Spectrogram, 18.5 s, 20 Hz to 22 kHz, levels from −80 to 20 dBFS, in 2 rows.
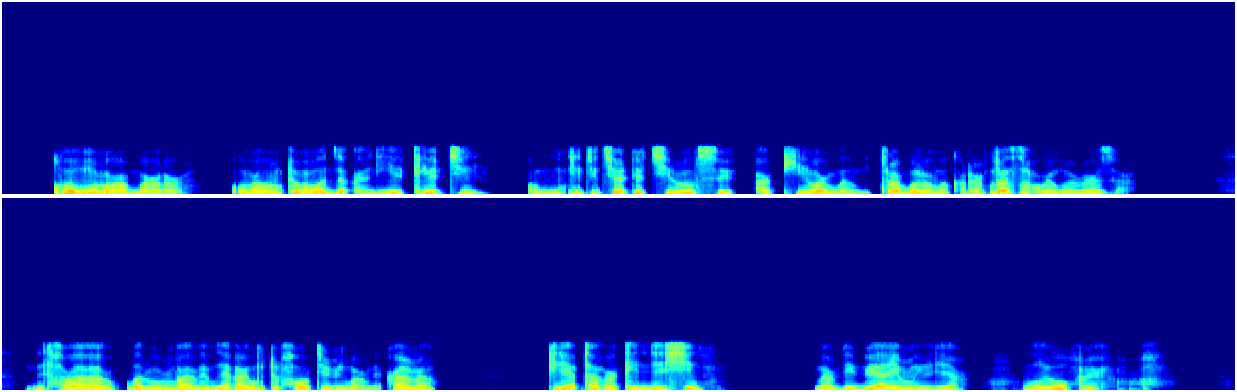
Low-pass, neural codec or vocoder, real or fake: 5.4 kHz; autoencoder, 44.1 kHz, a latent of 192 numbers a frame, MeloTTS; fake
